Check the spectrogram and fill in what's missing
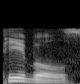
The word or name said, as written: Peebles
